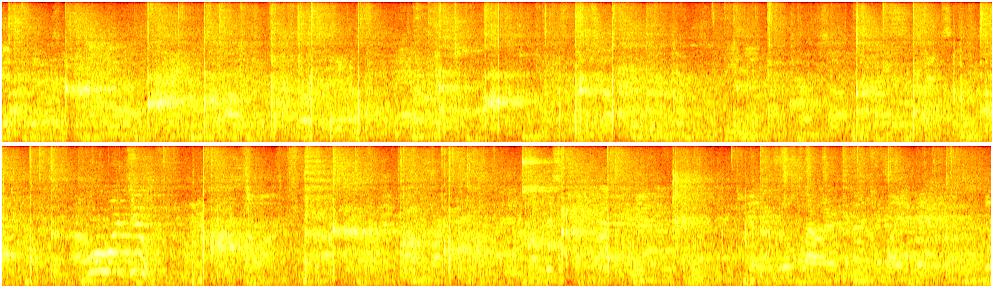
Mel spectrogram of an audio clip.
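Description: Pickleball paddles hitting the hollow plastic ball: sharp pops at irregular intervals, echoing in a large hall, over a steady murmur of spectators' voices.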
